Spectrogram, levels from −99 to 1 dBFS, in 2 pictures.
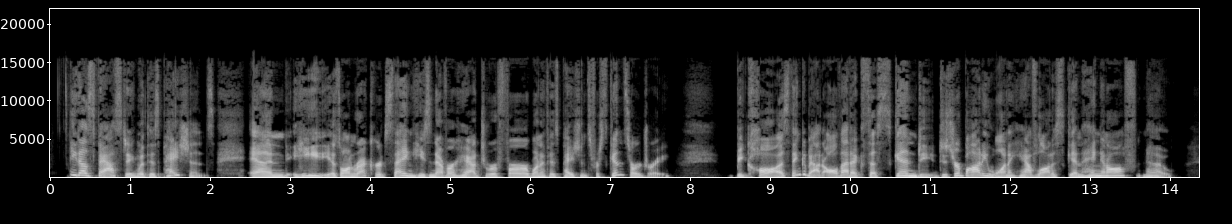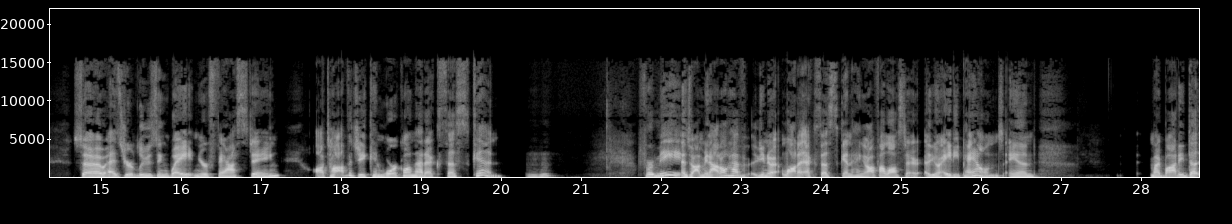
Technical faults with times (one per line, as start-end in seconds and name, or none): none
